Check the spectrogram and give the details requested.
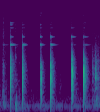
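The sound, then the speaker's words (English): Seven sharp taps on a flint rock in an uneven rhythm, done to test its soundness (a dull thud would mean a crack), each a bright, hard click with a faint high ringing tone that fades quickly. No one speaks. “I see you tapping. What are you tapping? Just listening to the harmonics?”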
